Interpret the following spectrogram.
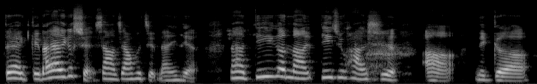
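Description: A woman hosting a casual, lively online game segment, chatting informally with guests and listeners. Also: high voice, brisk, a little hiss or hum. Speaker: host of audio drama fan event livestream.

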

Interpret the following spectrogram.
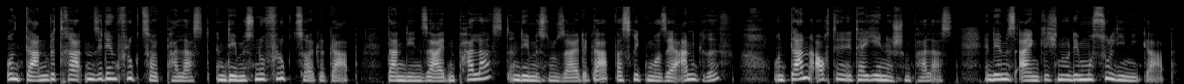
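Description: A woman's voice: mid-range voice, brisk, vocal fry, no echo, clean studio sound. A woman narrating a literary radio drama.

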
